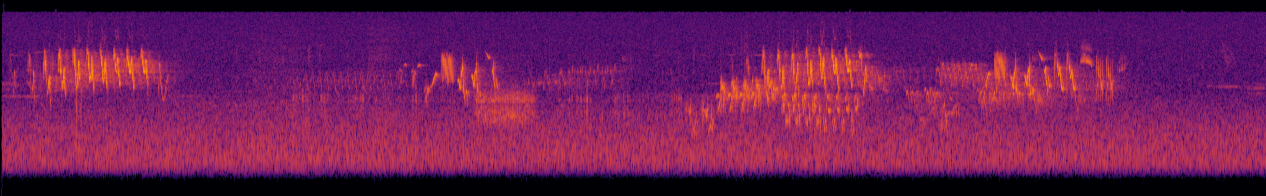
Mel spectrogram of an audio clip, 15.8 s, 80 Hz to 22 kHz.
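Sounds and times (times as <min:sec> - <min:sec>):
Wilson's Warbler calling: 0:00.1 - 0:02.2, 0:03.5 - 0:14.1.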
